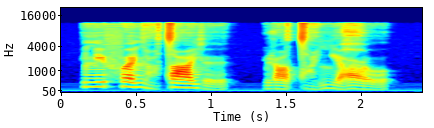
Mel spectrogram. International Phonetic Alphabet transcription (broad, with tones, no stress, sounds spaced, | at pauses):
lʲ ɛ˥ f ɐ˥ lʲ o̤˨˩˦ tˤ e˥ j ɘ˨˩˦ | ɭ i˨˩˦ tˤ o̤˨˩˦ ʎ e˨˩˦ ʕ o˨˩˦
